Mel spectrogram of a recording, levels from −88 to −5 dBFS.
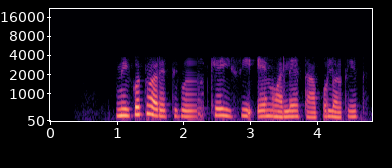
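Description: Right from the start the whole speech clip runs through the iLBC codec, and the damage is plainly audible. Nothing gets through above 4 kHz, and the voice comes out clear but slightly rough and synthetic. The texture fits the 20 ms frame, 15.2 kbps mode.

At 2.06 s there's a stretch of lost iLBC frames lasting about 240 ms, to 2.32 s. The decoder covers the hole by repeating the last pitch cycle with noise mixed in, so it turns into a held, buzzy vowel that fades out. A second, shorter loss of about 40 ms at 4.32 to 4.38 s gives just a brief buzz. Both times the voice snaps back almost immediately because each frame decodes independently.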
